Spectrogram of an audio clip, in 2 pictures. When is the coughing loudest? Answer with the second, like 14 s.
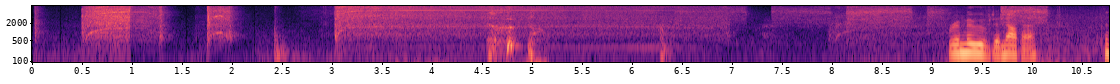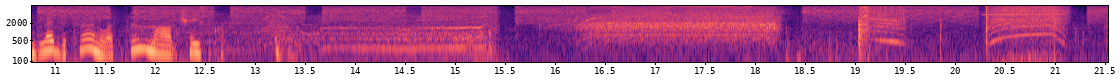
5 s.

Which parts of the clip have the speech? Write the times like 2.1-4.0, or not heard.
9.2-12.7.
